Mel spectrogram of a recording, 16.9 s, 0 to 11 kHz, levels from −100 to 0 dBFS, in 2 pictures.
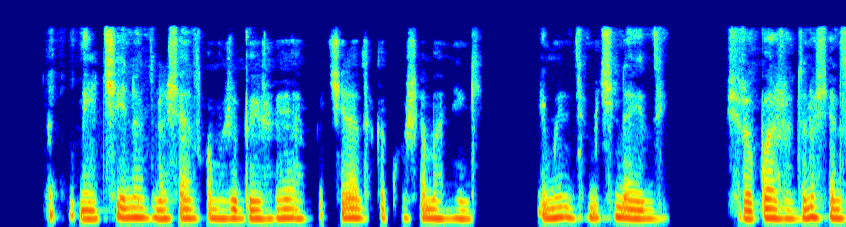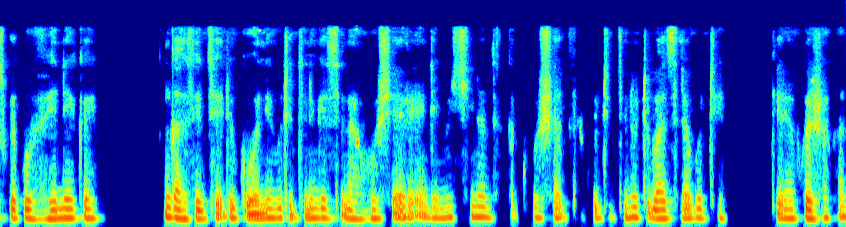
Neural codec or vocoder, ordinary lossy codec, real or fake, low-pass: none; MP3, 64 kbps; real; 7.2 kHz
